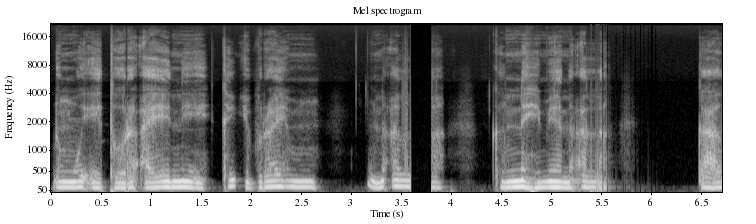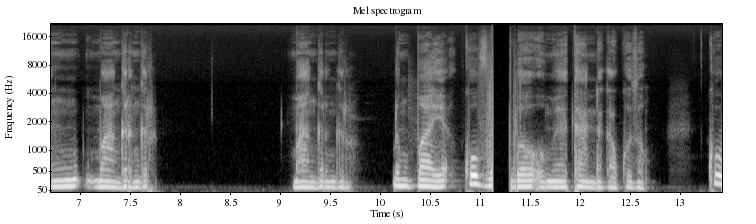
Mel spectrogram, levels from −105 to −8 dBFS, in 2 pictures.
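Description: At 3.52 to 3.87 s and again at 11.04 to 11.41 s, an intermittent contact opens the line for about 213 ms and then about 190 ms. The speech drops out between crackling edges, which look like vertical broadband spikes framing near-empty gaps on the spectrogram. From 5.41 to 6.07 s, processor overload crackle tears through the speech. Around thirty missed deadlines each leave hard-edged silent slivers, which fits a buffer of about 10 ms, and these appear as dense vertical streaks.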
